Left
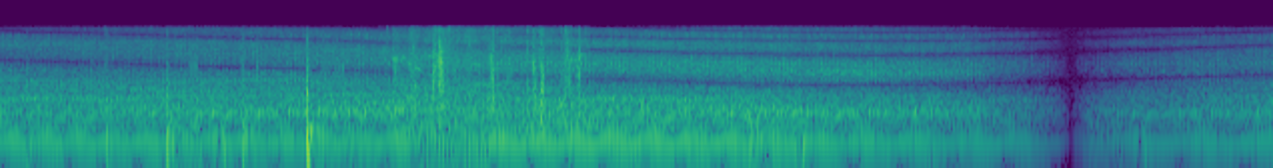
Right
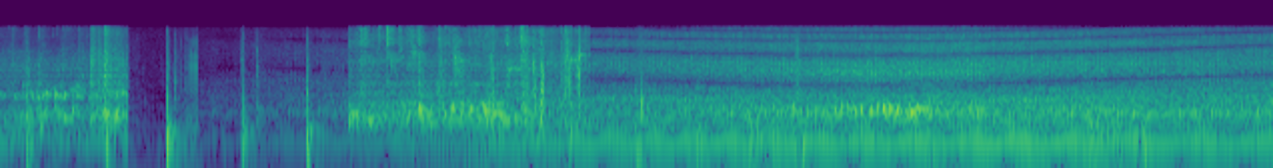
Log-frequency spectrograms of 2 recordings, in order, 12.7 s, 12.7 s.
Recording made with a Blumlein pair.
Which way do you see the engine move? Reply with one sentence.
You can hear the engine move to the right.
